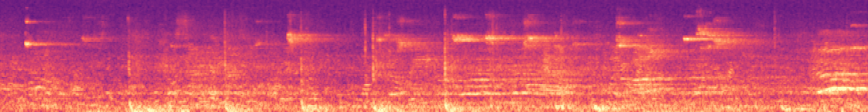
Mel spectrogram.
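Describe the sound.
A basketball bounces a few times as a player prepares for a free throw at the line during a game, each sharp thump sitting under a steady murmur of crowd noise.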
